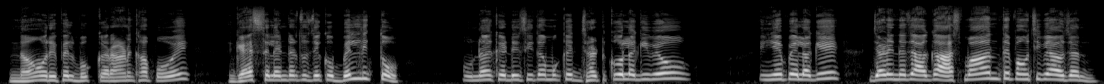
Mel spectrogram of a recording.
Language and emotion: Sindhi, surprised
